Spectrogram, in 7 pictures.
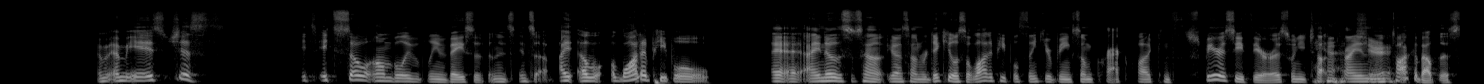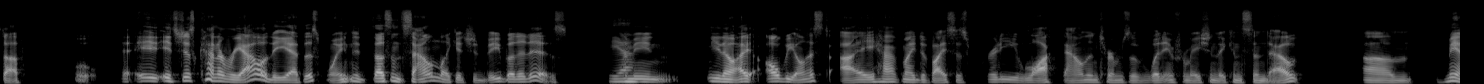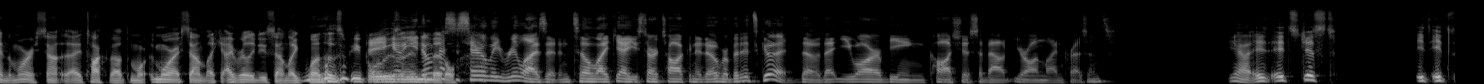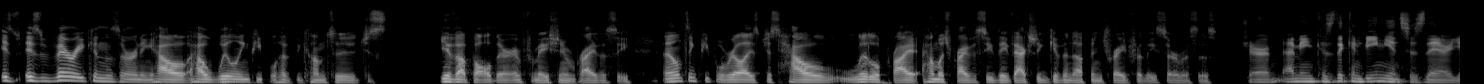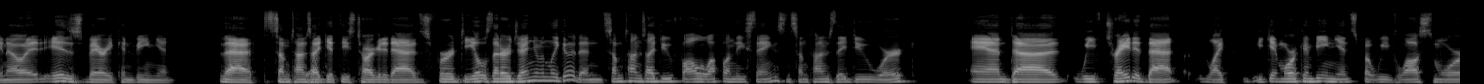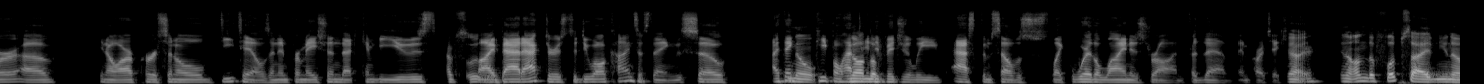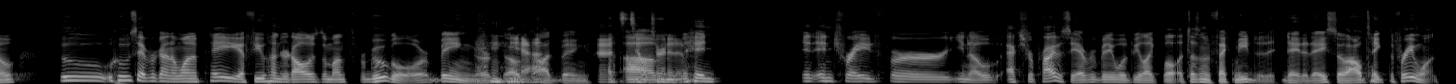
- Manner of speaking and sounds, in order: "conspiracy" said as "conthspiracy"; chuckle; laughing while speaking: "one of those people"; chuckle; laughing while speaking: "Yeah"; "alternative" said as "telternative"; laughing while speaking: "in"
- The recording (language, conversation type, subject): English, unstructured, How do you feel about ads tracking what you do online?
- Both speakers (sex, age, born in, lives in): male, 20-24, United States, United States; male, 30-34, United States, United States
